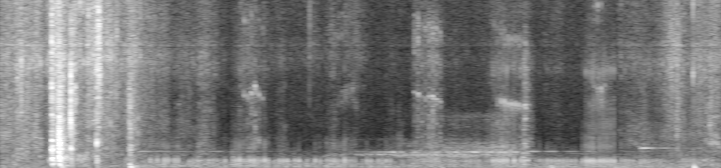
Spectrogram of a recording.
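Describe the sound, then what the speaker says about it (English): A rescued female pet rumbles with a soft, continuous close purr under quiet room noise, with a few brief knocks near the start. "She is a purr machine."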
